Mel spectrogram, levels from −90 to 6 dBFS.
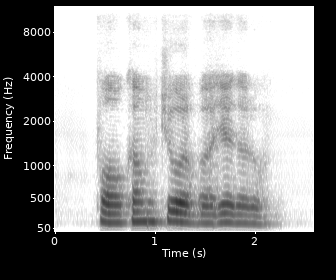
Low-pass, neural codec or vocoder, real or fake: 10.8 kHz; codec, 24 kHz, 0.5 kbps, DualCodec; fake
